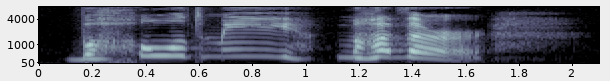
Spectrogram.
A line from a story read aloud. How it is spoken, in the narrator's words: he cried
